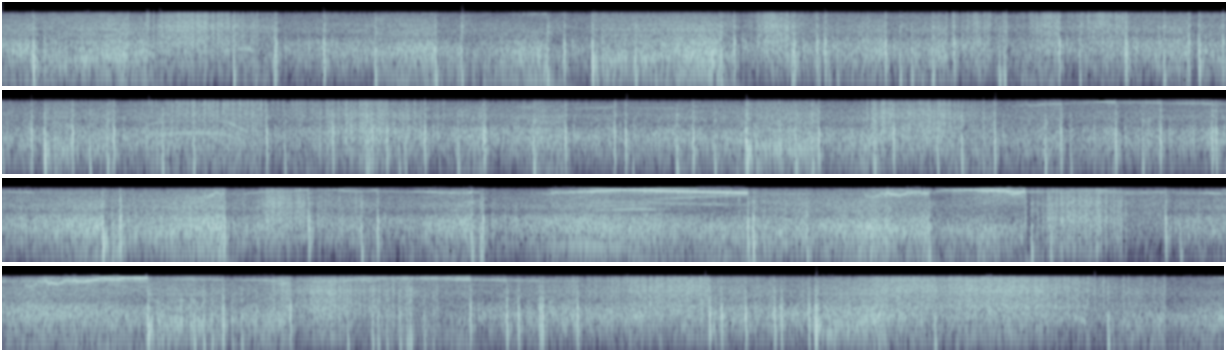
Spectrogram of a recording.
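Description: Fireworks finale: a continuous barrage of aerial shells bursting and crackling. In the middle stretch, high whistles glide up and down over the bangs.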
